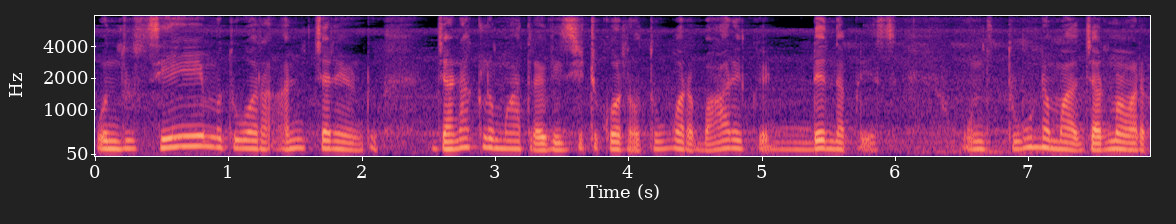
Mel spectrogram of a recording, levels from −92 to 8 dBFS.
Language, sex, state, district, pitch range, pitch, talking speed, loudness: Tulu, male, Karnataka, Dakshina Kannada, 150-175 Hz, 165 Hz, 130 wpm, -18 LUFS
